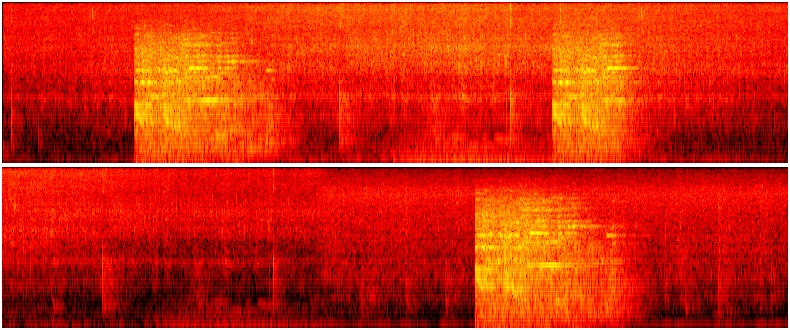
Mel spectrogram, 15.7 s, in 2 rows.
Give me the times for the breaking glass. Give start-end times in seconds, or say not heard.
1.3-2.8, 5.5-6.2, 12.6-14.0.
